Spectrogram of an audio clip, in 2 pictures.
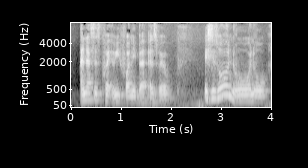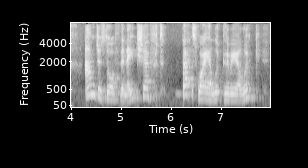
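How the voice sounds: A woman talks at a fairly low pitch with big pitch swings. There is audible room echo. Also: moderate pace.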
